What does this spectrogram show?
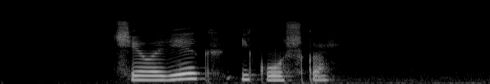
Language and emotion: Russian, neutral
